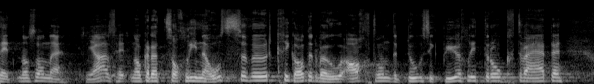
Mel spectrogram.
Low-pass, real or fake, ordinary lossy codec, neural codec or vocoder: 14.4 kHz; fake; none; vocoder, 44.1 kHz, 128 mel bands, Pupu-Vocoder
